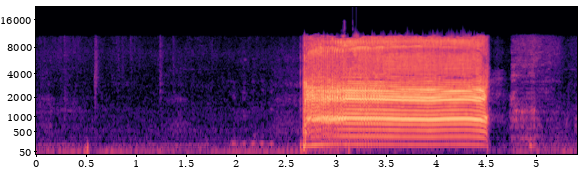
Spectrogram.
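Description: A sheep gives one long, loud, harmonic bleat that holds steady for nearly two seconds.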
